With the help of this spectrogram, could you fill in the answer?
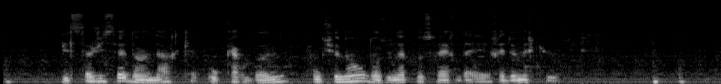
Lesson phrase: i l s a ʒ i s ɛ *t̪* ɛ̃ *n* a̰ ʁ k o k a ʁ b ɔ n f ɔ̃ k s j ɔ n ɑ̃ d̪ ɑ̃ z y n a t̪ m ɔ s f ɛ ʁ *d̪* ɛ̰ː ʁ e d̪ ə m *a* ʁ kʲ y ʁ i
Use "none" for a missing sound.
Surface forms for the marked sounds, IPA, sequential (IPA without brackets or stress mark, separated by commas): d̪, n, d̪, ɛ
